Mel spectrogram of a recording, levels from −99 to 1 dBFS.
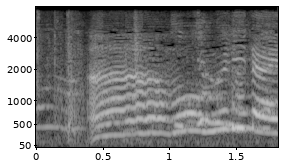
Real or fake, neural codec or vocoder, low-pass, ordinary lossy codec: real; none; 7.2 kHz; none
